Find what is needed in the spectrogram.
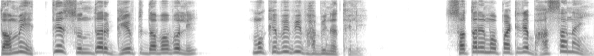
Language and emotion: Odia, surprised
